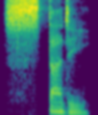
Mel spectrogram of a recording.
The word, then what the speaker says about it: study: Just one thing I'd like to stress, and that's the pronunciation of the verb study. The vowel sound is a, the same as up. So a study. I'm studying.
